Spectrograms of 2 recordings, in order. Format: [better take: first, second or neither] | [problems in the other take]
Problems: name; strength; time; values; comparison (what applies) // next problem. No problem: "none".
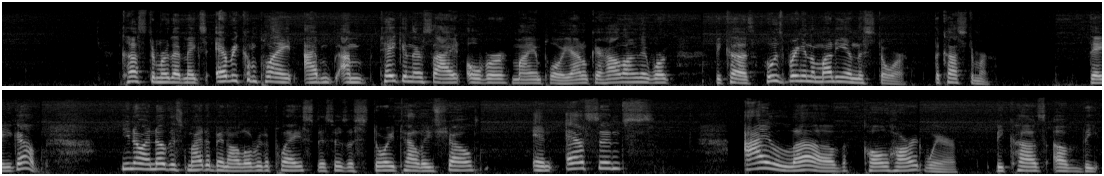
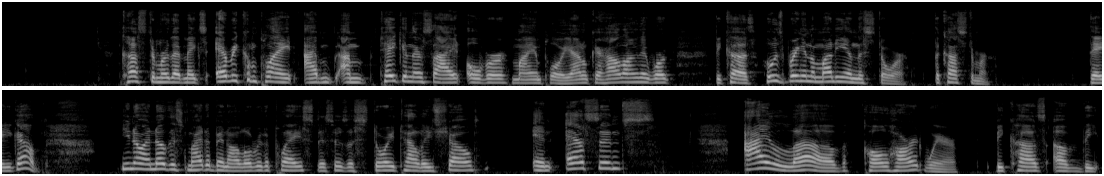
second | hiss; faint; throughout; 20 dB below the speech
